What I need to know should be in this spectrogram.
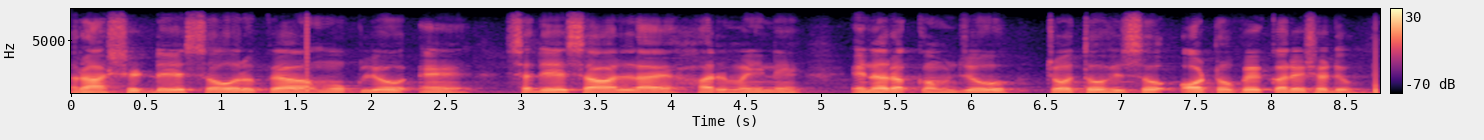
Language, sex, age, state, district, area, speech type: Sindhi, male, 18-30, Maharashtra, Thane, urban, read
